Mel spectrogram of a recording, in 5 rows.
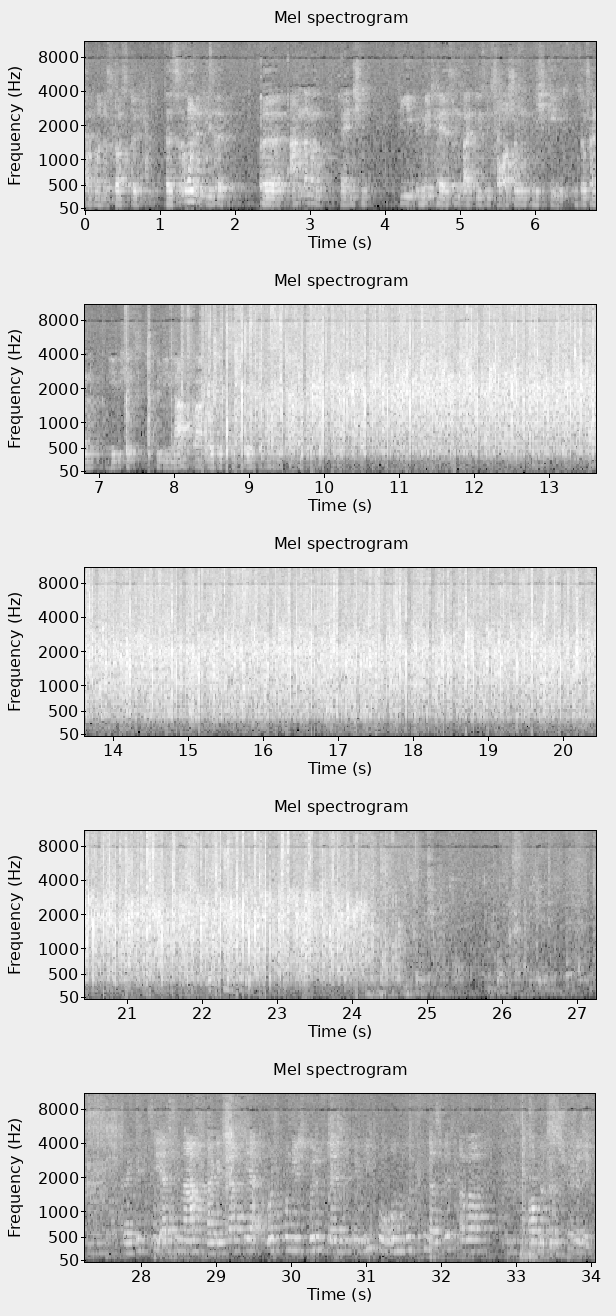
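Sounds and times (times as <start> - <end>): audience applause: 8.0 - 24.9.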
